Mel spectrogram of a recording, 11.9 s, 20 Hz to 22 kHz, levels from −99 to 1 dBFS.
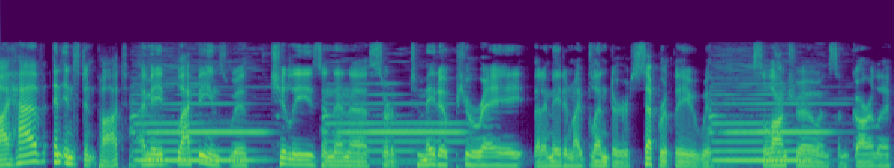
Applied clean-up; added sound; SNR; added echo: classical method log-MMSE.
